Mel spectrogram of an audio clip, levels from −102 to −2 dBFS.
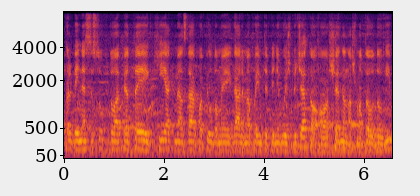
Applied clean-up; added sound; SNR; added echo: none; none; none; reverberation time 0.5 s.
